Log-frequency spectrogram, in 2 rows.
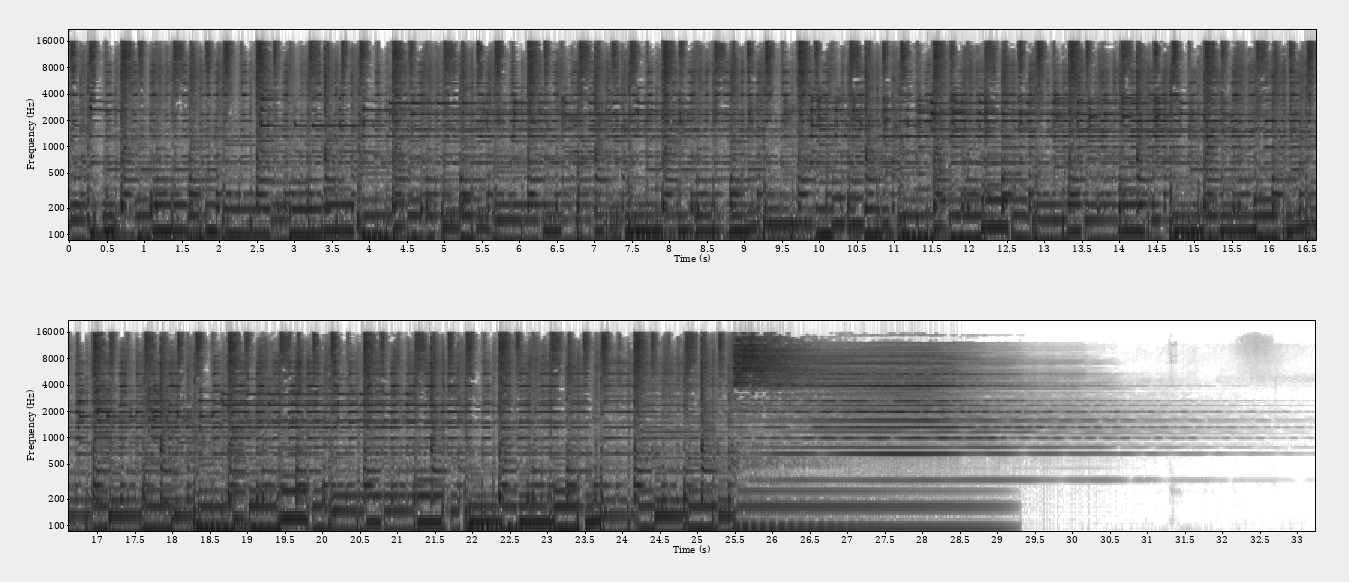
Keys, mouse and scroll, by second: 0.4-9.5 drag, 10.2 Tab, 11.1 Tab, 14.9 `, 15.6 `, 16.5 scroll up 1, 16.8 `, 20.5 `, 21.5-22.3 scroll down 1, 22.3 alt+click, 22.9 3, 23.1 alt+click, 23.7 `, 26.4 alt+a, 27.3-27.7 scroll up 1, 27.7 alt+click, 28.2 scroll down 1, 30.6 ctrl+z, 32.9-33.2 scroll down 1.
